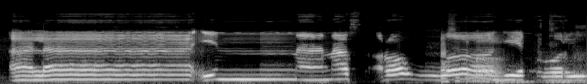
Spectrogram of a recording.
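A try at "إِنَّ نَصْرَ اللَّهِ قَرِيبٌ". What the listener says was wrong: Ro-nya kasih tebal lagi bunda. Yang ini kurang tebal. Yang ini kurang tebal.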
